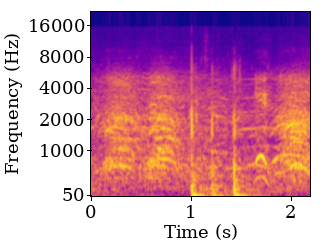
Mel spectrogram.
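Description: Football match sound from a near-empty stadium: players and a few spectators shouting, with two sharp thuds of the ball being kicked about a second in, close together.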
